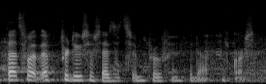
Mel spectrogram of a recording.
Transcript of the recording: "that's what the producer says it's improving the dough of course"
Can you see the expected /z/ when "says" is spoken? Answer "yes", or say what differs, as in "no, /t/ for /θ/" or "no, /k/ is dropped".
yes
